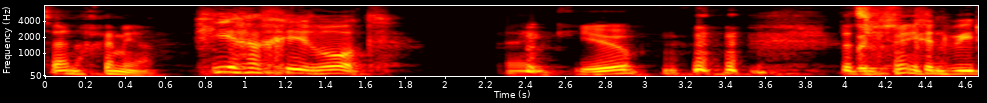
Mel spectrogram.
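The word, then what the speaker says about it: Pi-hahiroth: Now, how do I pronounce that, Nehemia? Pihachirot.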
